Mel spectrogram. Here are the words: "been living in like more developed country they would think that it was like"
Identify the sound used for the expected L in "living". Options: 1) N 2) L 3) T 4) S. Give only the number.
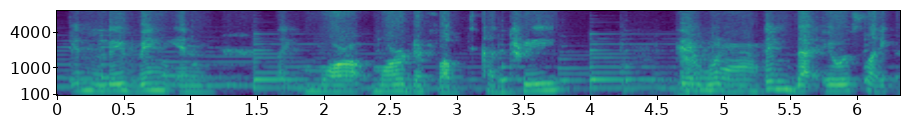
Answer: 2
